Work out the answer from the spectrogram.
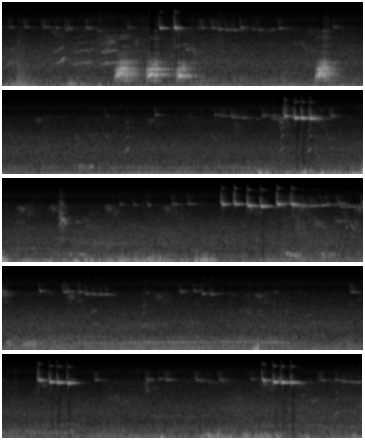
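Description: Small birds chirping outdoors, repeated high, thin chirps in short runs, with a few short, louder calls in the first few seconds.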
